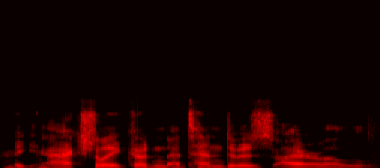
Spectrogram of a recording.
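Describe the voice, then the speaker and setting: A man's voice: mid-range voice, flat delivery, fairly quick, sharp tone, no echo. A man playing in a tabletop game, bantering casually, joking and swearing a bit. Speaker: player.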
